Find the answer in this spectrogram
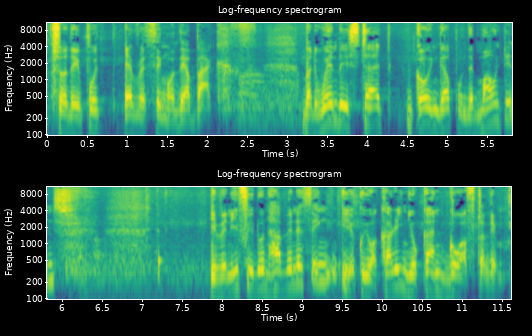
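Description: Slow, lively-voiced man. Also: a little high. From Uganda. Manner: earnest, laughs often between points. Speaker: speaker at a children's home. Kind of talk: faith-based motivational talk.

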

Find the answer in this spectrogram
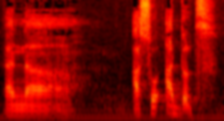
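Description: A man from Congo, a guest pastor, sharing a fervent testimony in church, halting often with fillers. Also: low-pitched, a little mellow, husky.

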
